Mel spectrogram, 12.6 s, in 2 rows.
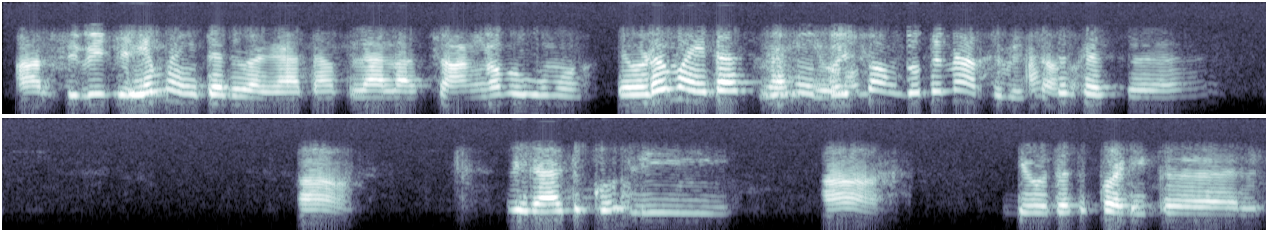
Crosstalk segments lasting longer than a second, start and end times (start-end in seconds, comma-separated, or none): none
